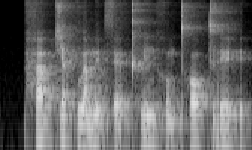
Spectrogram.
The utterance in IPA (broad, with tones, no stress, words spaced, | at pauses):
ha˦˥p̚t͡ɕa˥˩k̚fu˧a̯ me˨˩ʔsɛː˨˩p̚kʰli˦˥nho˨˩m tʰɔ˥˩ʔ tre˦˥ʔ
